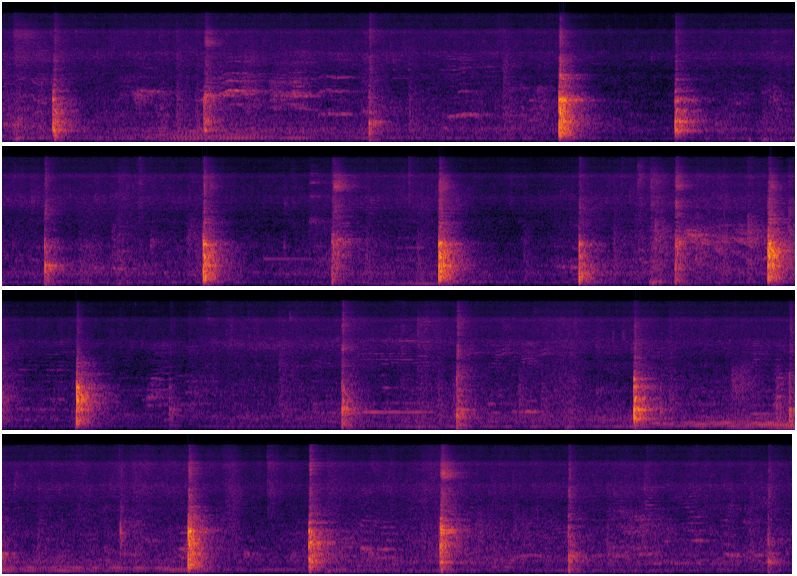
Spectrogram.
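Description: Wooden pestle pounding boiled bananas in a stainless steel pot, sharp knocks about once a second, at an uneven pace with short pauses.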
